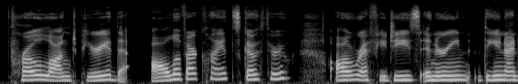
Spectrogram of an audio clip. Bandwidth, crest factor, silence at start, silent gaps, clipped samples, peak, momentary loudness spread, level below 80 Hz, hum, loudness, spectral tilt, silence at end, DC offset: 17.5 kHz; 14 dB; 0.1 s; none; under 0.1%; -6 dBFS; 6 LU; -56 dBFS; none; -21 LUFS; -4.5 dB/octave; 0 s; under 0.1%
